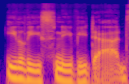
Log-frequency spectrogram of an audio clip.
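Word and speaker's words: Elise Navy-Dad: Oh my God, please follow me on Instagram and Venmo and Cash App at Elise Navy Dad, spelled like it sounds. That is Elise, like the white girl name, Navy, like the dark blue color, and Dad, like the man I never met.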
